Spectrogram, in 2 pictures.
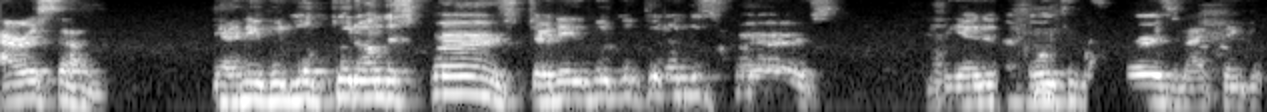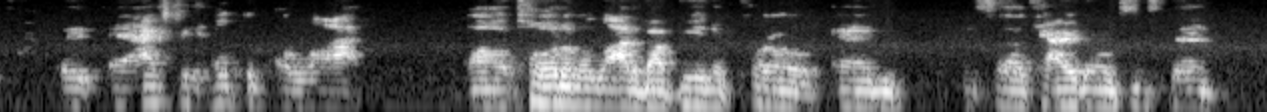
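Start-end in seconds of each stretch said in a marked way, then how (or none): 0.0-4.2 put-on speaking in a Jamaican accent. Speaker recalls what David always said at Danny's games, David's Jamaican accent. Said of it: "in his Jamaican accent".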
